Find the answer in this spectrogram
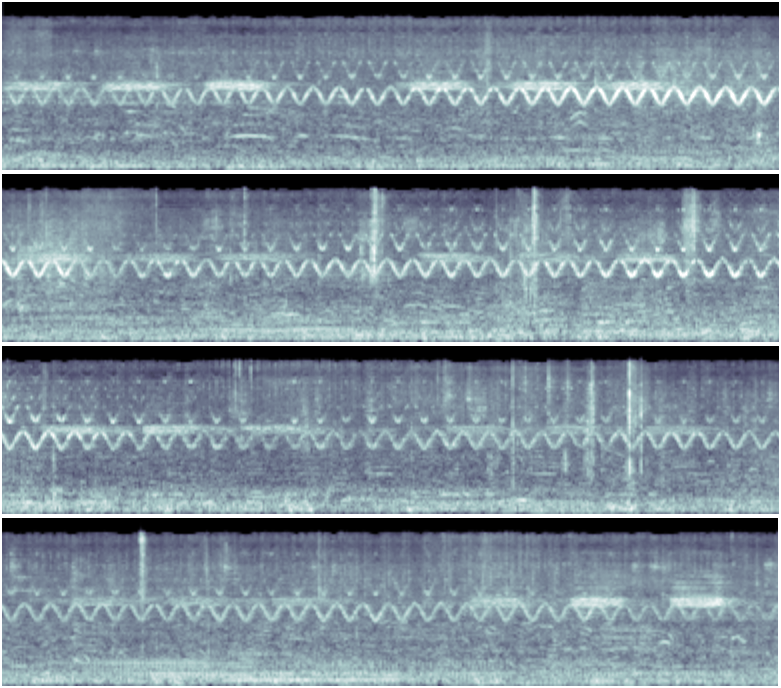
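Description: Car alarm going off continuously: a fast, high warbling tone with bursts of a steady higher tone cutting in and out above it, over low background noise and a few sharp clicks.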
